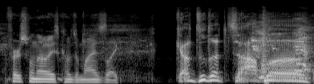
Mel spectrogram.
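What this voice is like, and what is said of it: Throaty Arnold Schwarzenegger impression. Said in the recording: “do an Arnold Schwarzenegger impression ... Just kind of like the throat thing, you know?”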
